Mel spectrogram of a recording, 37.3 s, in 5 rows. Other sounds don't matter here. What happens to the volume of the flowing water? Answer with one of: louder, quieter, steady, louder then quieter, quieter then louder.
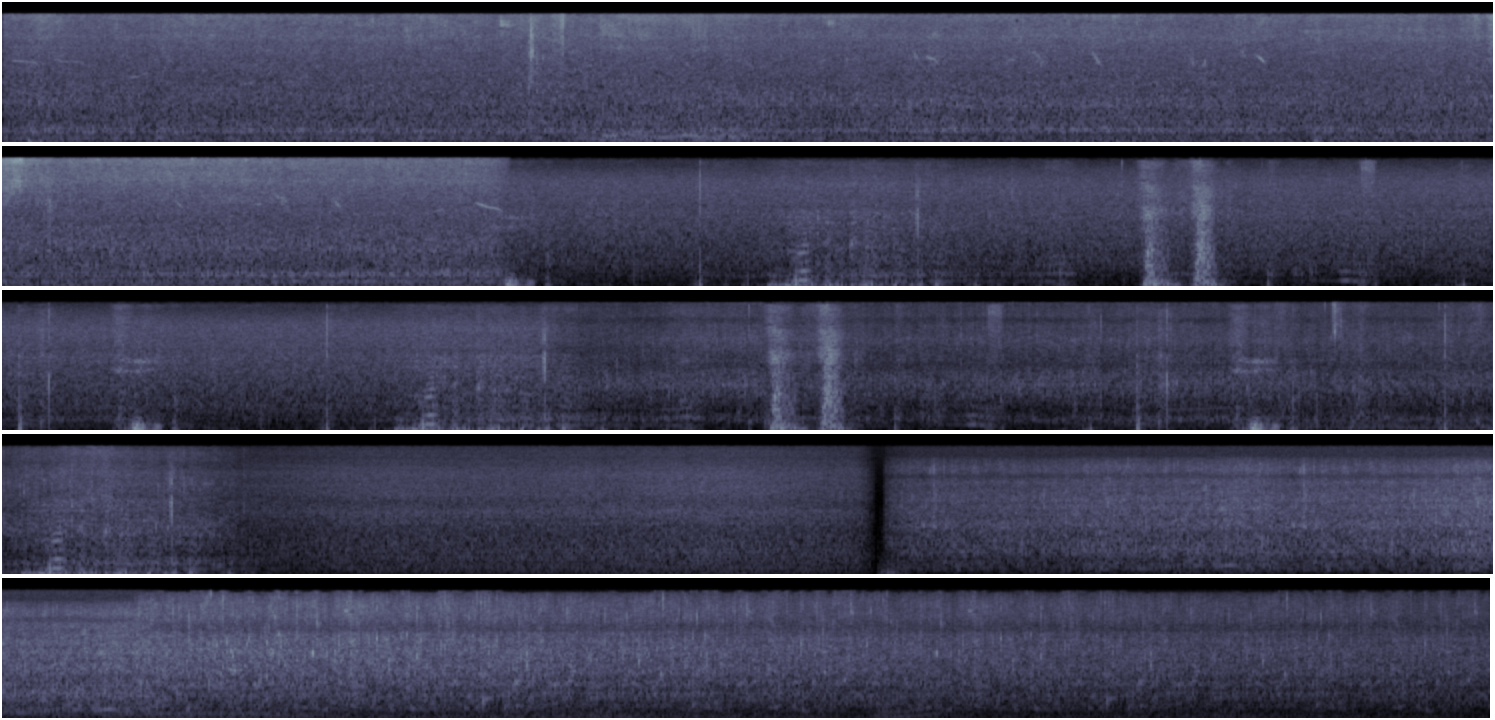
louder.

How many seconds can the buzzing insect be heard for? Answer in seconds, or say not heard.
24 s.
